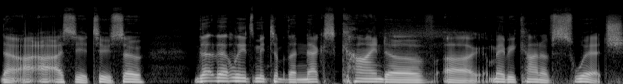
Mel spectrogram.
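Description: A man in an ordinary speaking voice, pitched in the middle for a man. His pitch moves in a normal way, and his loudness stays very even. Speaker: interviewer. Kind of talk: casual interview conversation. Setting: in person at a cafe.

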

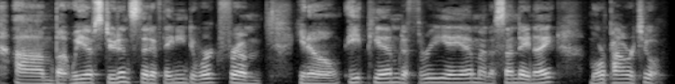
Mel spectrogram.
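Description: A man speaks quickly enough, at a fairly quick pace and fairly high pitch. His is an unremarkable speaking voice with fairly even intonation. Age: 30s. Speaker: school administrator. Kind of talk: podcast interview.

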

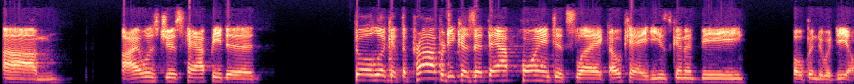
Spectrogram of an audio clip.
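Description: The intonation is lively while the pace stays fairly slow. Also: man. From northern Wisconsin. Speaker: short-term rental host and competitive lumberjack. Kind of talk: casual interview chat.

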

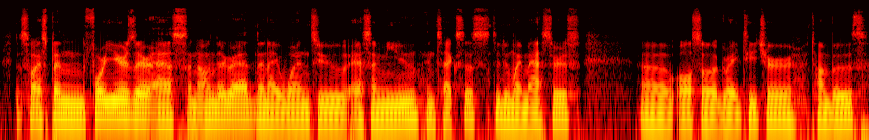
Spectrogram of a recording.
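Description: Speaking at a moderate pace with a Spanish accent, a man uses a medium pitch and a flat monotone with very even loudness. His tone is dark and mellow, and the recording is very clean with a silent background. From Costa Rica. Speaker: trumpet player. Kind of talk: casual chat.

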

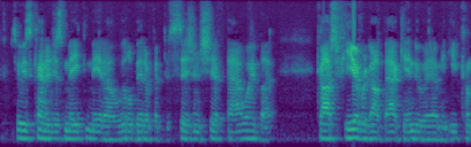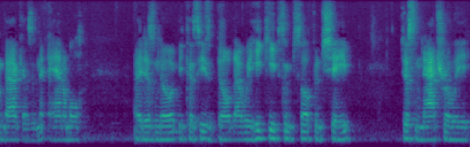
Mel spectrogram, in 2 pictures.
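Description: The voice is somewhat breathy and monotone, with flat intonation. It moves at a fairly quick pace. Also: man, fairly low pitch for a man. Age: 40s. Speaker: trail runner. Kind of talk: casual interview.

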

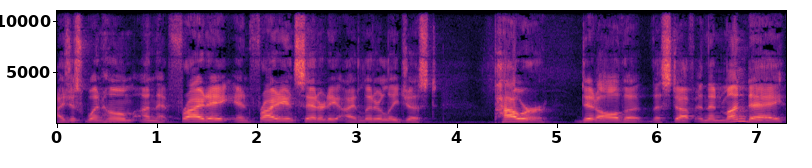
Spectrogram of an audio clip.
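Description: A man with a normal speaking voice, fairly high in pitch, at a moderate pace with fairly even intonation. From upstate New York (Rochester). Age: 60s. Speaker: franchise attorney. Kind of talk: interview conversation.

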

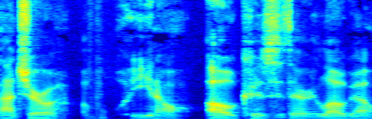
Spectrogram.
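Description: On a very clean recording with a silent background, a man speaks in a bright, sharp tone. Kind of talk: angry rant, heated and profane, self-interrupting venting into the mic. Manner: exasperated, scattered, loud and irritable.

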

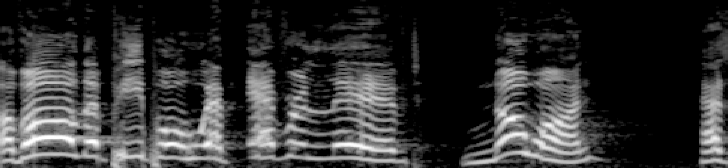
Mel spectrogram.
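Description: This man's pitch is extremely high and swings very widely. He speaks at a very slow pace. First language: not English. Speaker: preacher. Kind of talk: sermon. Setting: church.

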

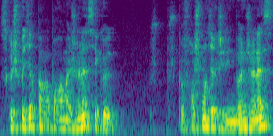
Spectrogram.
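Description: A man speaks with a fairly high pitch and ordinary pitch variation. Room echo is audible. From France, Paris region. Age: 20s. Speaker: faith testimony guest. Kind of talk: testimony. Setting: at home.

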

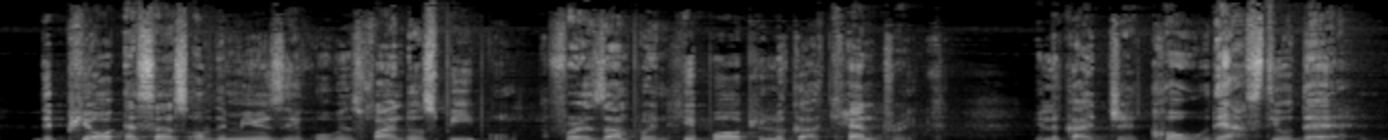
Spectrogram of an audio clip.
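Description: Somewhat breathy, a man talks in a medium pitch with ordinary pitch variation. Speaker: podcast host. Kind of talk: casual banter. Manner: animated, jokey.

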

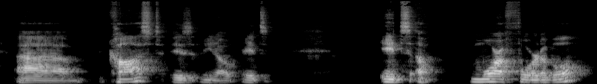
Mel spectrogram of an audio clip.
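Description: Here a man with an American accent speaks very slowly, with long, frequent pauses. His fairly low voice has ordinary pitch variation and big swings in loudness. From California. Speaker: medical research company executive. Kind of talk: interview.

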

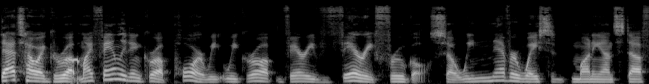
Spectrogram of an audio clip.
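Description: Talking at a fairly quick pace with hardly any pauses, a man with an unremarkable speaking voice and fairly high pitch uses lively intonation on a very clean recording with a silent background. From US Midwest, small-town Wisconsin. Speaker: YouTube comedian. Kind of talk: casual chat.

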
